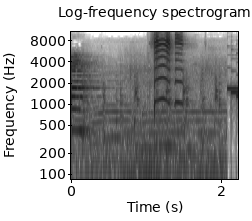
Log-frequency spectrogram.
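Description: A young woman's high-pitched whiny cry trailing off, then about a second in a short, loud, very high squeal, followed by a brief second one.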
